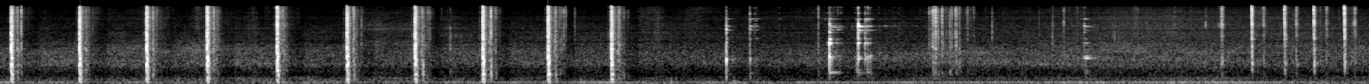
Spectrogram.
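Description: Claw hammer striking the closed lid of a white polycarbonate MacBook, about ten sharp blows at two a second. After that come lighter, scattered clicks and taps.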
